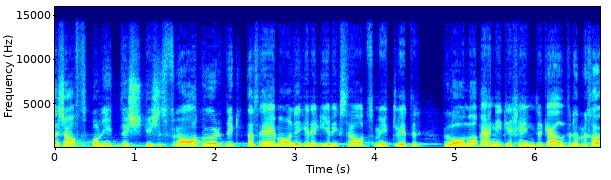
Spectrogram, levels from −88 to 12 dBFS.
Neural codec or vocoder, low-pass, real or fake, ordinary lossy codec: autoencoder, 48 kHz, 32 numbers a frame, DAC-VAE, trained on Japanese speech; 14.4 kHz; fake; none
